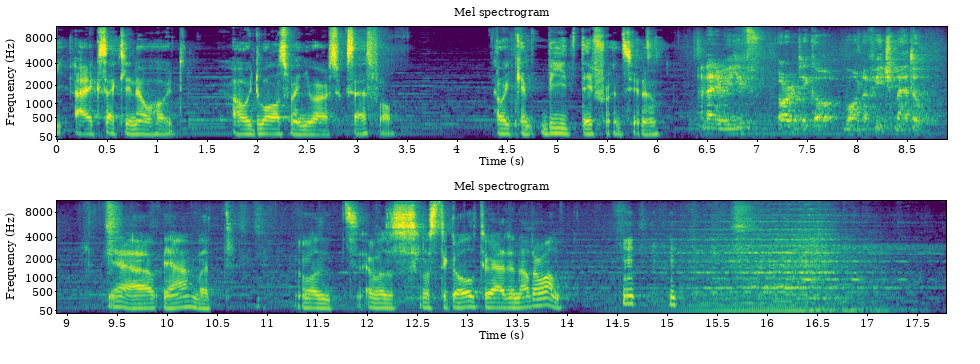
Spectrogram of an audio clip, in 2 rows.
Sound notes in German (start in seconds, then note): 14.4 lacht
